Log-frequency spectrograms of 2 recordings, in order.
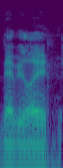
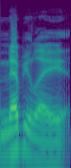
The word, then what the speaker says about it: Nebulae: would say about the Nebulae? I have to say it right, because I want to just say Nebula, because that AE combination thing just... Yeah. Anyway, so the Nebulae, one of the things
